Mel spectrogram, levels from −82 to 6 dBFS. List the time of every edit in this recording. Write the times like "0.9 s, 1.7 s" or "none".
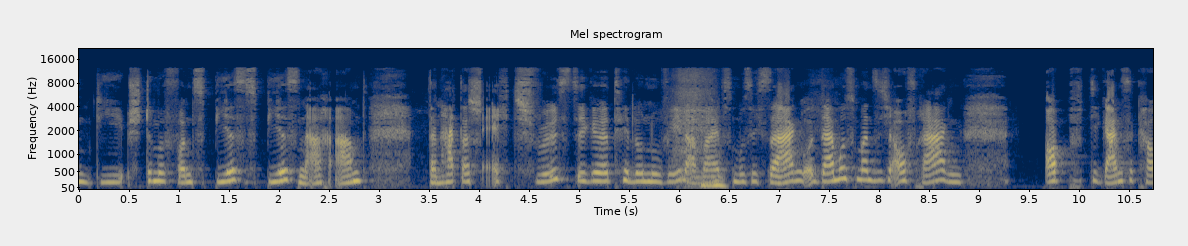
1.7 s, 4.0 s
